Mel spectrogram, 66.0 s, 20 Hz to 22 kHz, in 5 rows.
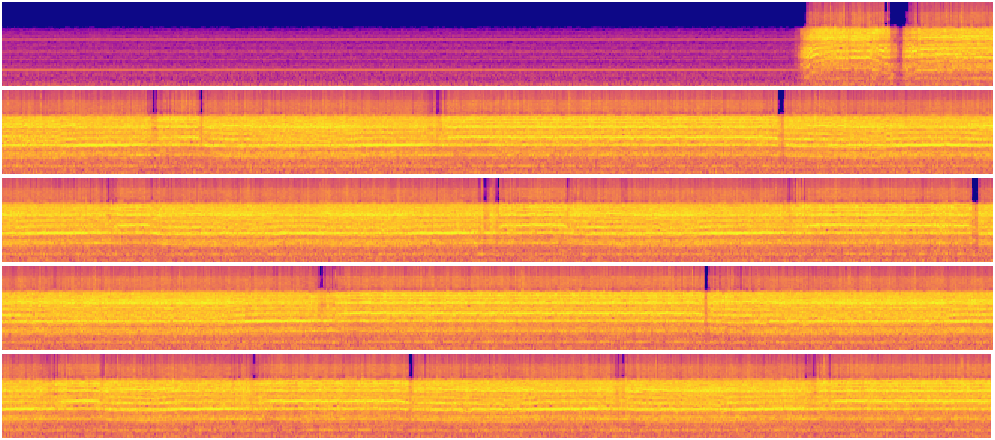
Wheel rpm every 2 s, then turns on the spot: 0, 0, 0, 0, 0, 70, 170, 220, 220, 230, 230, 230, 210, 230, 220, 220, 230, 220, 230, 240, 210, 210, 230, 230, 230, 210, 220, 230, 230, 220, 230, 220, 240.
none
